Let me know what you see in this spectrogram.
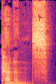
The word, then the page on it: penance: British English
